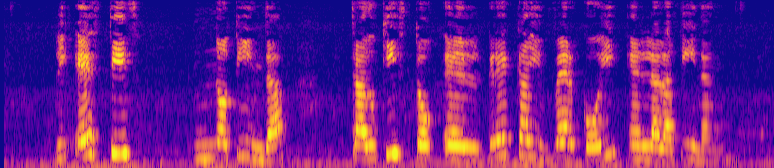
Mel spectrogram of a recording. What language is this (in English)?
Esperanto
